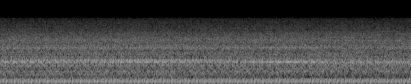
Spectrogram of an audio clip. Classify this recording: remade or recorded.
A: recorded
